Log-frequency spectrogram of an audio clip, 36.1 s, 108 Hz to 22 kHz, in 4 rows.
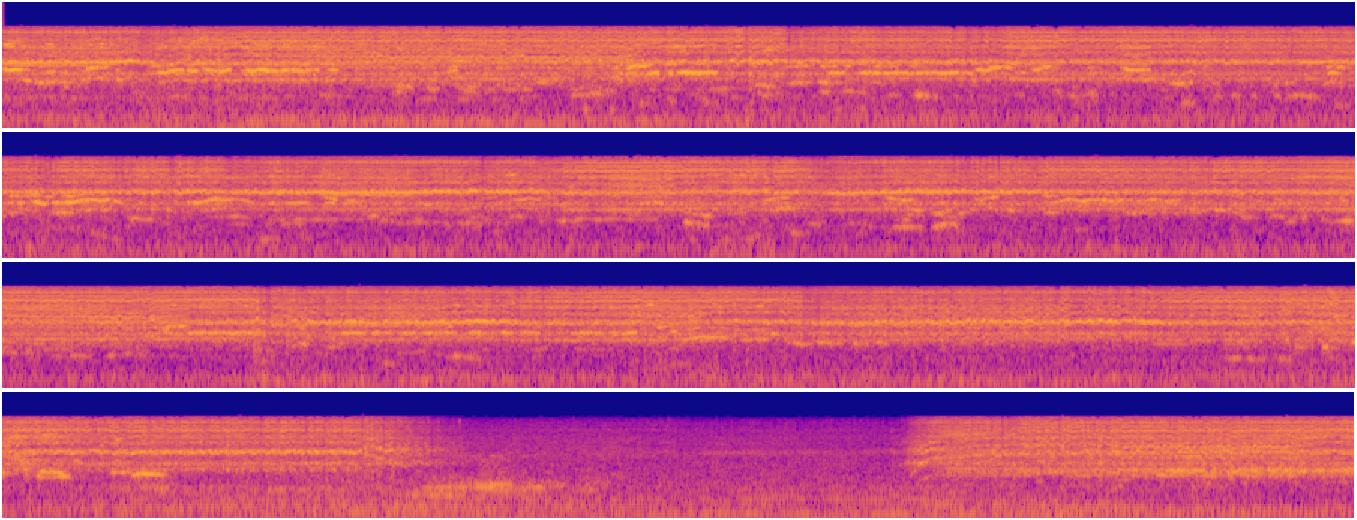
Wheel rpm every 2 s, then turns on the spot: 220, 210, 230, 230, 230, 230, 220, 230, 230, 220, 220, 220, 210, 220, 190, 10, 40, 210.
none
